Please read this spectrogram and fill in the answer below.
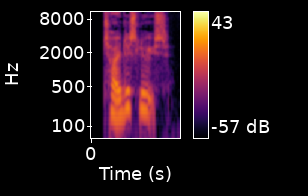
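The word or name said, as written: tøjlesløs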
